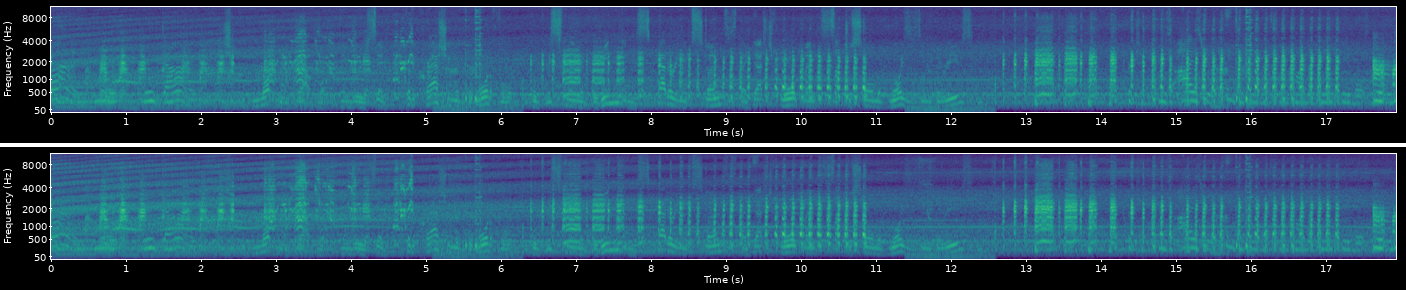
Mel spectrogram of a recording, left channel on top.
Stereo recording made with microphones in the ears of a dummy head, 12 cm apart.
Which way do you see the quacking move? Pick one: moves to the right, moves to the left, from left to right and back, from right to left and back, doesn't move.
moves to the left.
